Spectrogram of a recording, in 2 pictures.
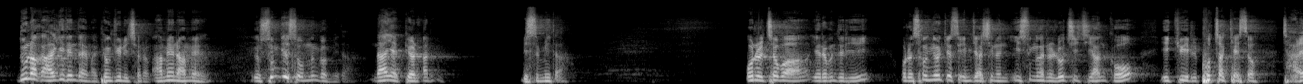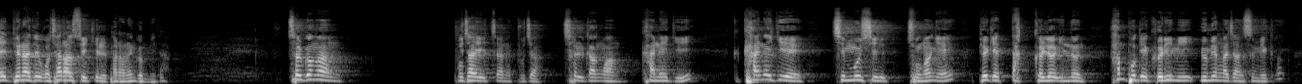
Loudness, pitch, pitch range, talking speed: -19 LUFS, 170 Hz, 155-190 Hz, 325 characters per minute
